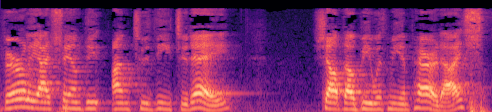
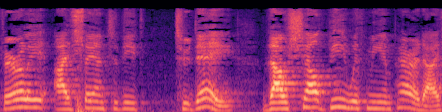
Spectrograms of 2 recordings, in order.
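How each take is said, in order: First: The pause comes after 'today'. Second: The pause comes before 'today'.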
